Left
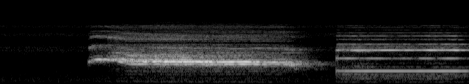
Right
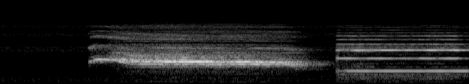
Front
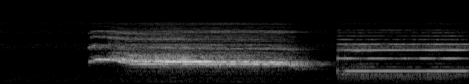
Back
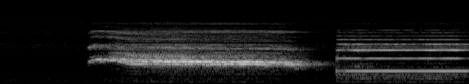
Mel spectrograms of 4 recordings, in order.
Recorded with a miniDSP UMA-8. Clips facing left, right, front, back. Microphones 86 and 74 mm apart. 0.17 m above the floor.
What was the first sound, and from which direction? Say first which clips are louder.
A scream: right 1 dB, front 1 dB; 120° left.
